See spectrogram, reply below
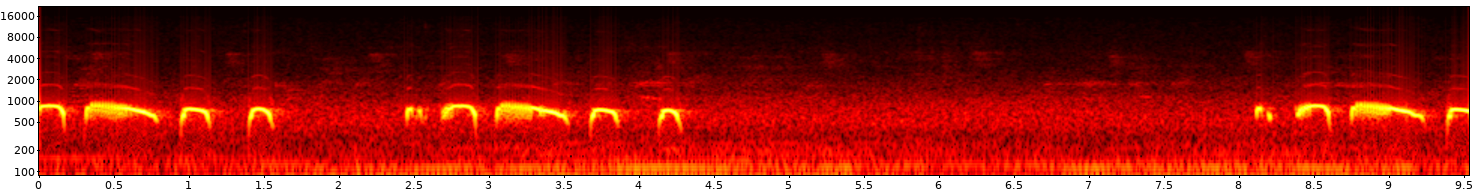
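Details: Spotted dove cooing as a lure played to make caged doves call. Three phrases of soft, hollow coos, each of short arched notes and one longer drawn-out coo, with a silent pause between the second and third phrase.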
